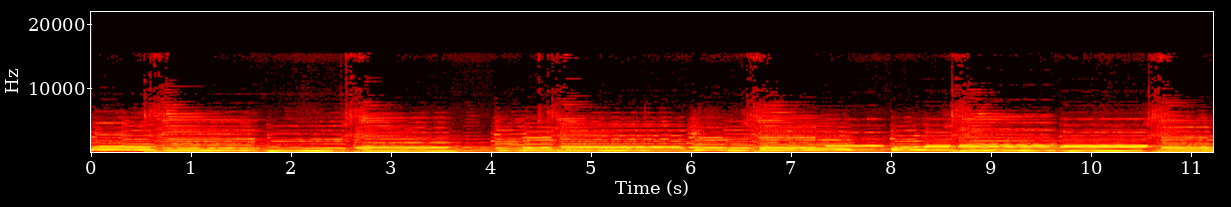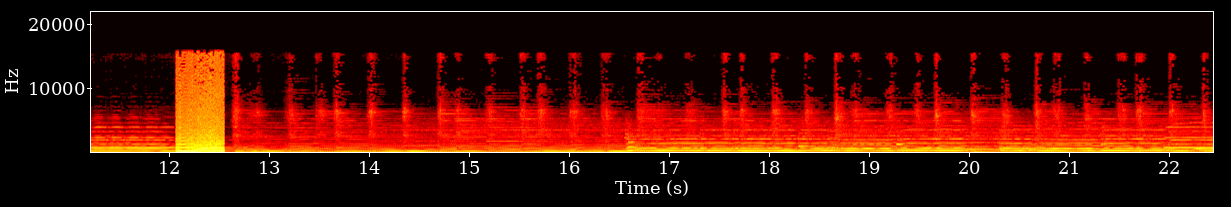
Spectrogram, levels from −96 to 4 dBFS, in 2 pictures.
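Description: From 12.07 s to 12.55 s the sound turns into a very loud, harsh, buzzing roar. Quiet moments blast at the same level as everything else. This is most likely a signed and unsigned mix-up, with the top bit of each sample flipped, which fits 16-bit samples. Every zero crossing becomes a jump across the full range. Plain clipping only flattens the peaks of loud passages, but here even near-silence comes out as loud as everything else.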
